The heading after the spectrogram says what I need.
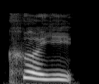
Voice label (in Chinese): "刻意", Chinese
